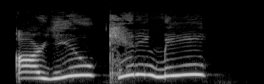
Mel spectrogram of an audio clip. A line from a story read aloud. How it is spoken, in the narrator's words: John yelled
